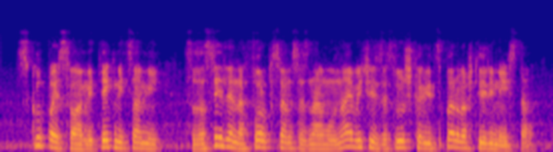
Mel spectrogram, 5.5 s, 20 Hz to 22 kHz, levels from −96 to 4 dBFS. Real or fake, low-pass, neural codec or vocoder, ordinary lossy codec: fake; 7.2 kHz; codec, 16 kHz, 8 kbps, FreqCodec, larger model; Opus, 32 kbps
